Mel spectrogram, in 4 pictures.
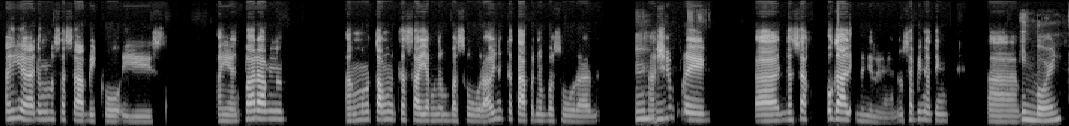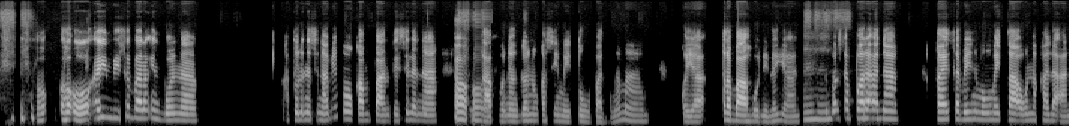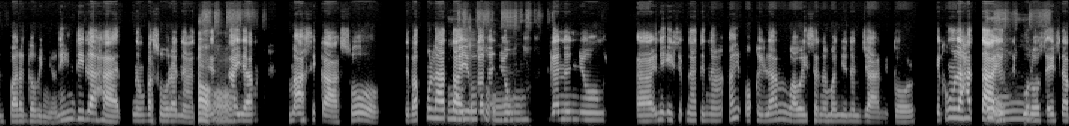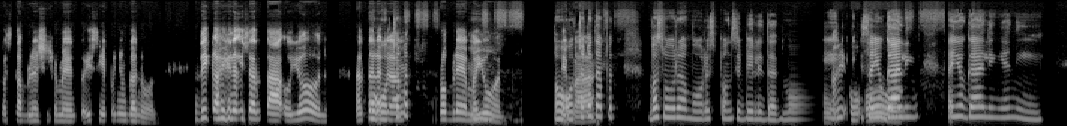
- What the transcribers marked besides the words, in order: wind; tapping; distorted speech; chuckle; tongue click; other background noise; mechanical hum; laughing while speaking: "hindi kaya ng isang tao 'yun"; static
- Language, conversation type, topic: Filipino, unstructured, Ano ang masasabi mo sa mga taong nagtatapon ng basura kahit may basurahan naman sa paligid?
